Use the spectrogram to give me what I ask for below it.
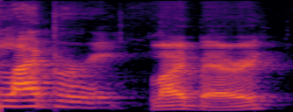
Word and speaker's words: library: to count our chickpeases like when someone doesn't pronounce the first R in library library okay it's the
